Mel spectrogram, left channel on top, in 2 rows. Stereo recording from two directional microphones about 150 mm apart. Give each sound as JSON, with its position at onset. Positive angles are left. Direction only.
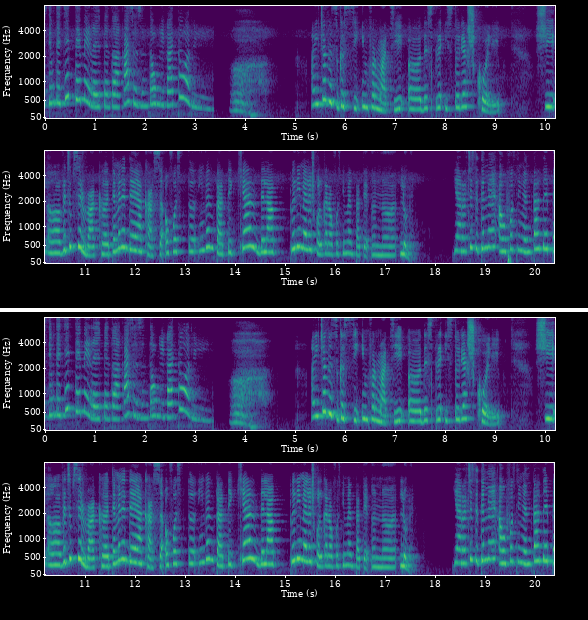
{"t": 0.0, "sound": "a child's voice", "side_deg": 25}
{"t": 3.7, "sound": "gasp", "side_deg": -20}
{"t": 5.3, "sound": "a woman's voice", "side_deg": -5}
